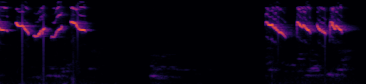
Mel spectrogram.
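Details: Lure white-eye singing to trigger another bird's song, giving two short bursts of sharp, high zigzagging chirps about two seconds apart, with near silence between them.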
